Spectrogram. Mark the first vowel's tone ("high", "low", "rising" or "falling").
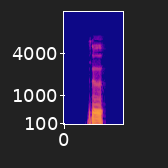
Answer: low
